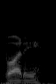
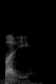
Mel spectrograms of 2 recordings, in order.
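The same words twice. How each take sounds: First: It is said in a sneering, condescending tone. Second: It is said in a warm, friendly tone. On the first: The speaker is talking down to the person. "it's so condescending" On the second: The person is a friend. "the word has a positive meaning"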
